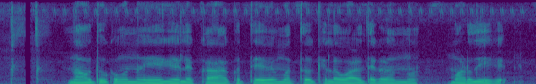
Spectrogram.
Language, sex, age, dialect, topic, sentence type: Kannada, male, 25-30, Central, agriculture, question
